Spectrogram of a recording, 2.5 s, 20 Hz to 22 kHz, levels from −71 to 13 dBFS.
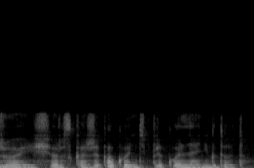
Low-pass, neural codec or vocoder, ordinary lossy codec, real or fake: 7.2 kHz; vocoder, 24 kHz, 100 mel bands, Vocos; none; fake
